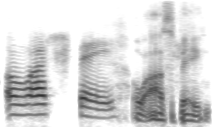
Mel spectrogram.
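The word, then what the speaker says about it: Oahspe: it's spelled o a s p and it's pronounced oasp oase I wanted to make sure I didn't want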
